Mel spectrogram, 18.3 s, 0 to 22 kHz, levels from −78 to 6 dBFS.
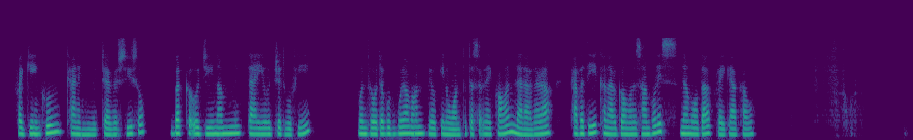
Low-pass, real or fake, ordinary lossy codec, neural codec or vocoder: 7.2 kHz; fake; AAC, 32 kbps; codec, 16 kHz, 0.2 kbps, FocalCodec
